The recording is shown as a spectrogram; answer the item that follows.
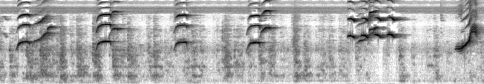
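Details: Lories calling near other lories that are startled and angered by suddenly loud calls and reply at once: harsh, rising, metallic screeches in separated bursts about every one and a half seconds, with a quick triple shriek near the end.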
